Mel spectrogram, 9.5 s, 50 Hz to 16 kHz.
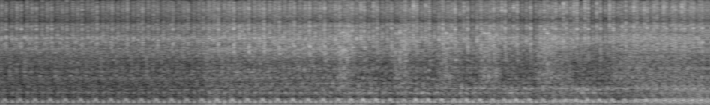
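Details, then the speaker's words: Cummins 340 24-valve diesel truck engine that suddenly became noisy, smoked from the silencer and lost power. With the tappet cover off at idle, a regular tick is loudest at cylinder one. Rocker/tappet clearance is suspected and is to be checked and adjusted. "यहां पर आप गौर करें एक number की तरफ से ज्यादा आवाज सुनाई दे रही है"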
